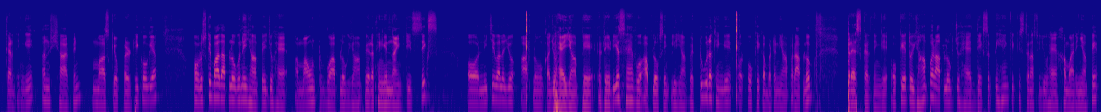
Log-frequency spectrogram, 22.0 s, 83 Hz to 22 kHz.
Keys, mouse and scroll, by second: 10.6-11.1 drag, 14.9 click.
